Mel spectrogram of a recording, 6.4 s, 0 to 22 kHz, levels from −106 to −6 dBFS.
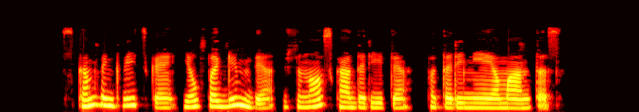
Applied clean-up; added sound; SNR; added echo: none; none; none; none.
